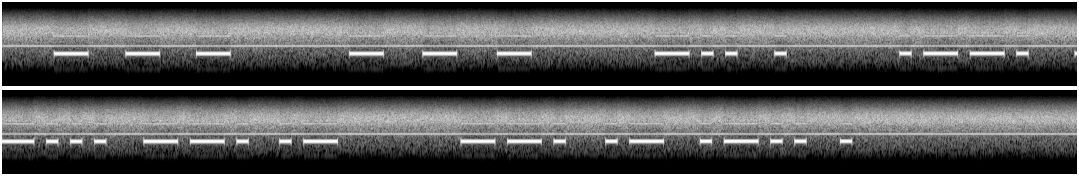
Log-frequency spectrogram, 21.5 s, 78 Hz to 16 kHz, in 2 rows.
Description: Morse code, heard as a keyed tone, hand-sent with a paddle, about 10 wpm, 620 Hz, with a steady whistle near 990 Hz. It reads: TTT TTT DE PBGA GALE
